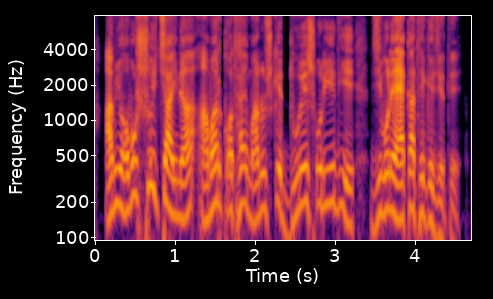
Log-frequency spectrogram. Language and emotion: Bengali, fearful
